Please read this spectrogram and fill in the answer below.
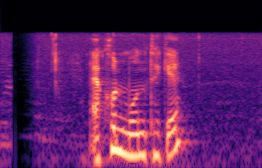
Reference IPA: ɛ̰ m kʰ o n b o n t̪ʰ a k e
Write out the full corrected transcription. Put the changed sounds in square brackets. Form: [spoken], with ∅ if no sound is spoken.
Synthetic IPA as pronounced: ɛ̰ [∅] kʰ o n [m] o n t̪ʰ [e] k e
